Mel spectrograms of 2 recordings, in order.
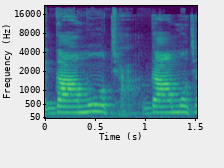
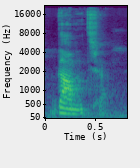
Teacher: গ যুক্ত আ যুক্ত ময় হসন্ত যুক্ত ছ যুক্ত আ, ময়ের সঙ্গে ওকারটা যে ছিল সেই ওকারটা লুপ্ত হয়ে গেল।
